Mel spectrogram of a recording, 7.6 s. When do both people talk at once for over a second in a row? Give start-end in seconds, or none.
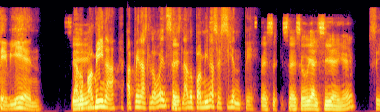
none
